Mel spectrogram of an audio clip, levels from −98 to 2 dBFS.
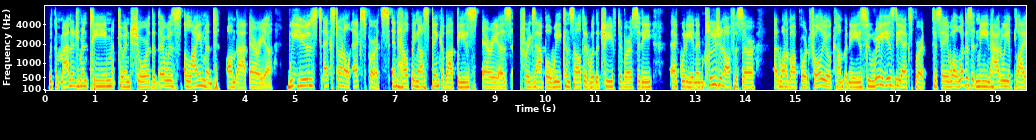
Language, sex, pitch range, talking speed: English, female, 175-215 Hz, 175 wpm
